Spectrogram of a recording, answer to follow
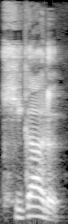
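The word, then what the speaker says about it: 気軽: 앞에가 기자잖아요 기경이라는 말은 없으니까 기 마음이 가벼운 발음은 기가르 기가르 가루에서 발음이 기가루가 됩니다 그러니까 마음 가볍게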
